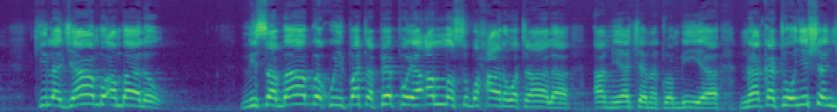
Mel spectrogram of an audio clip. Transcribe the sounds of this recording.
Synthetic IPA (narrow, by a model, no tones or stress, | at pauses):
kilaʄambɔambalɔ | nisaɓaɓujakuipatapɛpɔjaʔalːasuɓħanahuwataalaːmɛat͡ʃanatuambianaːkatuɔɲɛʃaɲ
